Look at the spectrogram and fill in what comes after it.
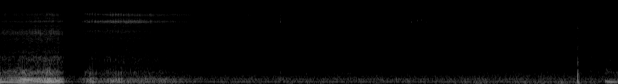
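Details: Sleeping basset hound gives one loud, low rumbling snore, then quiet breathing with faint room noise; snoring.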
